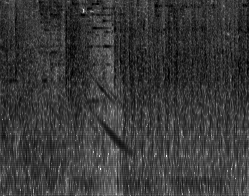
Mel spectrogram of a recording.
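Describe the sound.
A volley of gunfire fills a tense scene in an audio drama, a dense, continuous crackle of overlapping shots that holds steady at full strength for the whole stretch, with no voices heard.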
